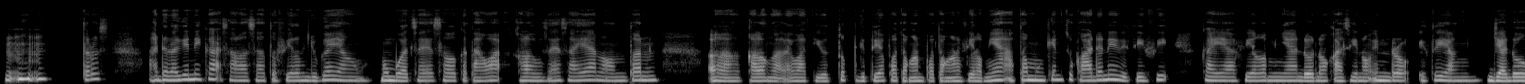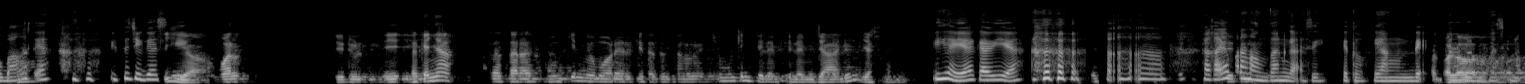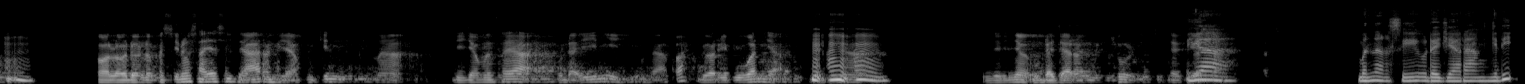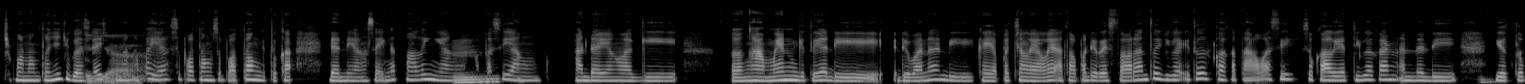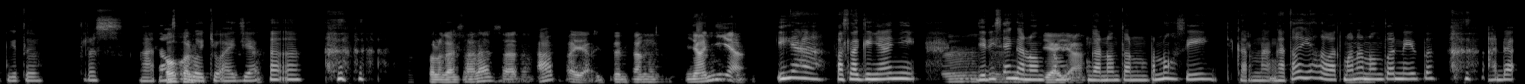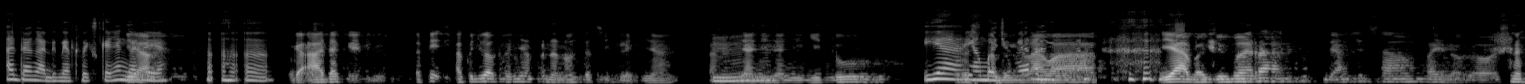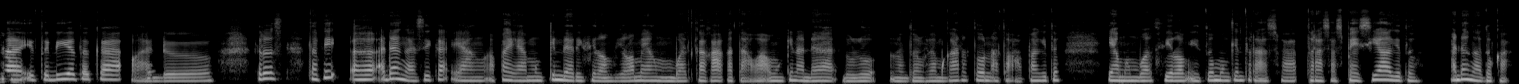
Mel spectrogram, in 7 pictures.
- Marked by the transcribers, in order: chuckle; chuckle; unintelligible speech; chuckle; tapping; other background noise; chuckle; chuckle; singing: "baju merah jangan sampai lolos"; laugh
- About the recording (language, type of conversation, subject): Indonesian, unstructured, Film apa yang selalu bisa membuatmu merasa bahagia?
